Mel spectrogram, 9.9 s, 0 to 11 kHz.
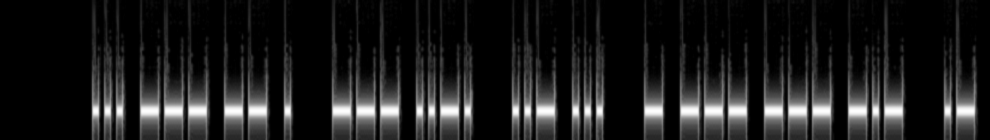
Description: Morse code, heard as a keyed tone, about 20 wpm, 700 Hz. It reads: SOME OF US TOOK A
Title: Sentences from Top 1400 Words 20wpm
